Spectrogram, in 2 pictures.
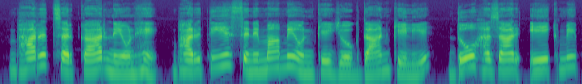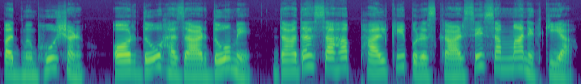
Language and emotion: Hindi, neutral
